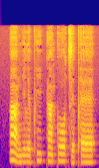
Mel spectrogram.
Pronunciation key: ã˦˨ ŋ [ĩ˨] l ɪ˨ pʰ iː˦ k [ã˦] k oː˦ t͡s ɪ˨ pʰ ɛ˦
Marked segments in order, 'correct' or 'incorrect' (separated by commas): incorrect, correct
